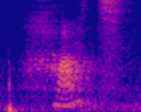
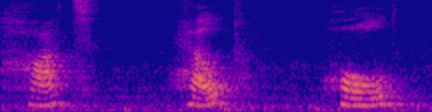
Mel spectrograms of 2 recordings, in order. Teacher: H the expected sound is the sound hot and if you put your fingers on your throat you will notice there's no strong sound it's a voiceless consonant sound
